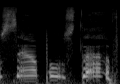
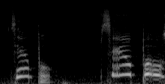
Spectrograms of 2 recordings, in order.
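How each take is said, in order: First: Whisper. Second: High sing-song. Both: Pretend. Playful repeated catchphrase.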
